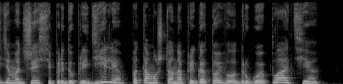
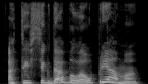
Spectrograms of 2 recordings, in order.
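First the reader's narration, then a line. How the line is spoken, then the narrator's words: Laughing. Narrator (Russian): рассмеялся его высочество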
